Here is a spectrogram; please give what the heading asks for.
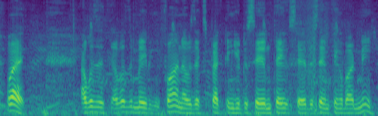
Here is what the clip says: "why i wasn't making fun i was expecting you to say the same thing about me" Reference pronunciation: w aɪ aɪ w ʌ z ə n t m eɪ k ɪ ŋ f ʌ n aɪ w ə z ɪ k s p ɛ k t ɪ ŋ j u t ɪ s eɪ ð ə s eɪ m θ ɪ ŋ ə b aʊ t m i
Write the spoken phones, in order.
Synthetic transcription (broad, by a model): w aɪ aɪ w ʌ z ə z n m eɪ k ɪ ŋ f ʌ n aɪ w ə z ɪ k s p ɛ k t ɪ ŋ j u t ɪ s eɪ ð ə s eɪ m θ ɪ ŋ ə b aʊ t m i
